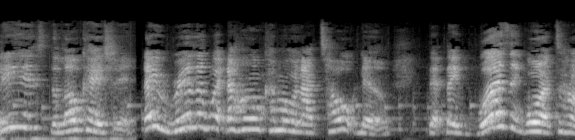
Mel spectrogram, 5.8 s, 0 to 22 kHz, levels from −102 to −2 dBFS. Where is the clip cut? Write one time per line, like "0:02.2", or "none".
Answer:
0:01.2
